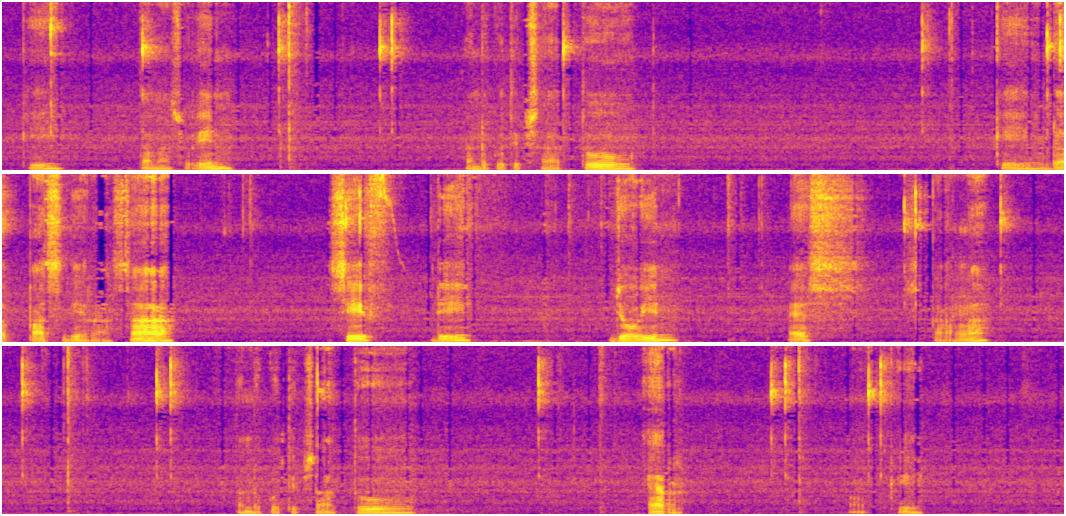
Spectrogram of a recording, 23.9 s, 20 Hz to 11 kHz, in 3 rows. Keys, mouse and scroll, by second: 0.0-1.4 middle drag, 1.4-2.4 drag, 4.5 click, 9.5-10.3 scroll up 1, 10.9 shift+click, 12.3 ctrl+j, 13.7 s, 15.9 click, 18.6 click, 20.7 r.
